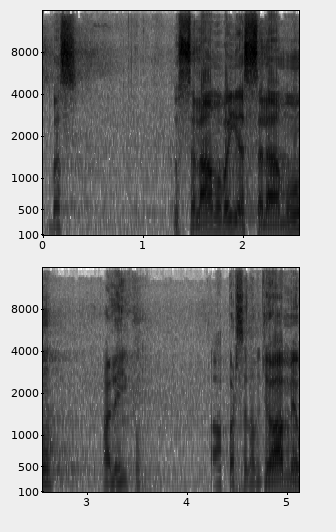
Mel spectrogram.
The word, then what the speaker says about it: السلام علیکم: میرے بھائی کا السلام علیکم اور صلی اللہ علیہ وسلم کا صحیح تلفظ بتا دیں. السلام علیکم کا ہے السلام علیکم, جو آج کل لوگوں نے ساشے پیش کر رہے ہیں سلام, السلام علیکم, ایسے سلام ہو رہا ہے, السلام علیکم.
